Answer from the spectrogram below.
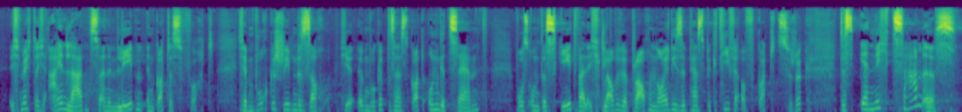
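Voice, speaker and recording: A man preaching a sermon to a congregation, urging them directly, sometimes loud and emphatic, sometimes quiet and solemn. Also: high-pitched. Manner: addresses the congregation directly and warmly. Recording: long hall reverb.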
